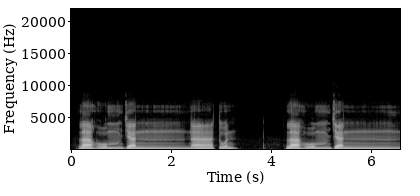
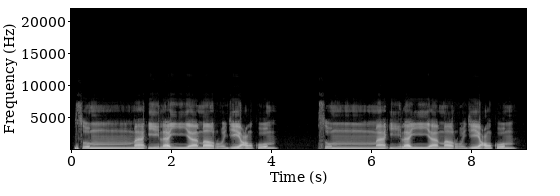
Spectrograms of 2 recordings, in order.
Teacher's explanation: Keempat contoh bacaan gunnah ini, baik nun bertasydid ataupun mim bertasydid, semuanya dibaca berdengung dengan panjang 2 harokat atau 1 alif. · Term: gunnah musyaddadah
